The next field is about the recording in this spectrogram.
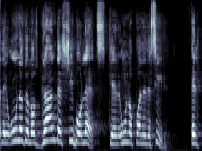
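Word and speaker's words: שיבולת: de Efraín, muy bien, di la palabra Shibolet. Pero ellos decían Sibolet, porque no podían pronunciar la palabra correctamente.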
